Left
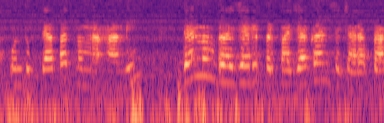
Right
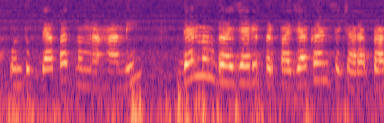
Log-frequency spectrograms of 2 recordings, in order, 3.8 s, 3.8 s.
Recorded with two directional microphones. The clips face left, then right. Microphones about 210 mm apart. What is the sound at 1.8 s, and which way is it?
A woman's voice, 25° right (ahead or behind).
